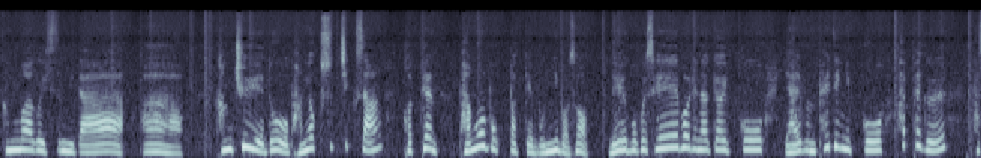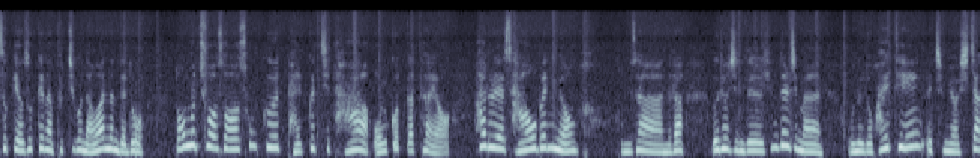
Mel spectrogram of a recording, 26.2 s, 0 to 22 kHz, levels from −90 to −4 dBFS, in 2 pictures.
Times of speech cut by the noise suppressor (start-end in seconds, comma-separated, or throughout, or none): 20.83-21.07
